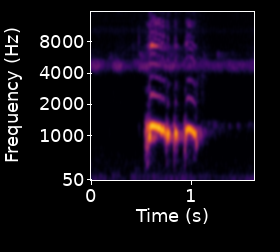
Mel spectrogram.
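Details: Single song phrase from a vocal local zebra dove, used as a master recording for training other doves: a smooth long coo breaking into three rapid soft notes, with a low background drone.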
